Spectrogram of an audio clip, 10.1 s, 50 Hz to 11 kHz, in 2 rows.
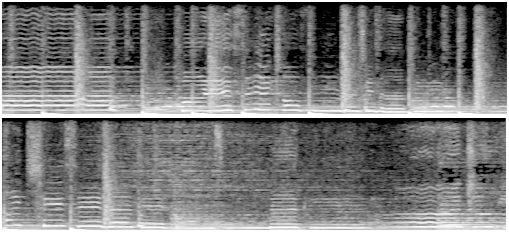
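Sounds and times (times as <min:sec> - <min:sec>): deep kick drum: 0:01.4 - 0:03.4, 0:04.1 - 0:06.0.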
